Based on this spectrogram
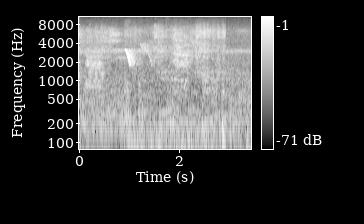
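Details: A pair of saffron finches, free in the wild in Brazil, sing bright, high chirps and short down-slurred notes, loosely strung together and overlapping, as if two birds are calling.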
